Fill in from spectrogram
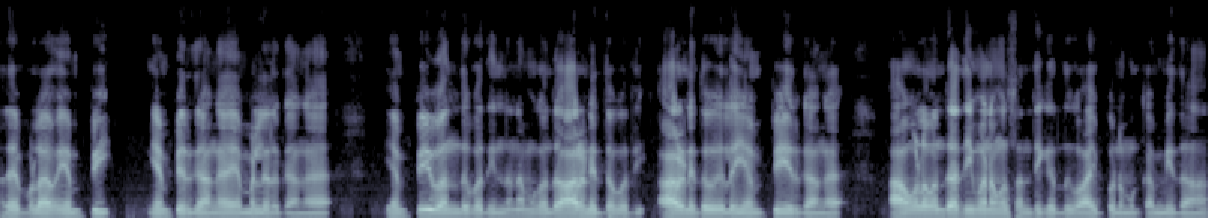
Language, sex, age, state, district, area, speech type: Tamil, male, 45-60, Tamil Nadu, Viluppuram, rural, spontaneous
